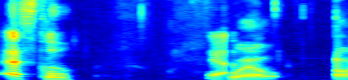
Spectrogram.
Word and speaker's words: Astrid: is pronounced in Danish EST yeah so the is the D pronounced yeah it's a soft D but it's hardly hearable but it you can hear it like EST yeah well all right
